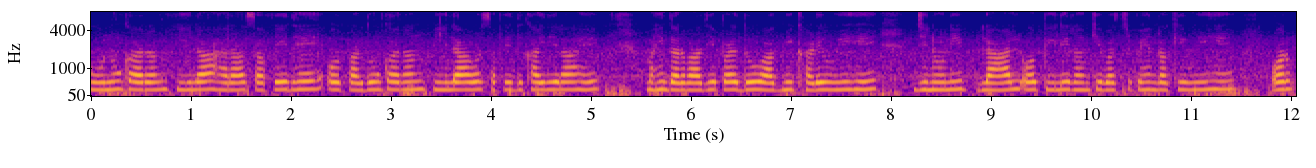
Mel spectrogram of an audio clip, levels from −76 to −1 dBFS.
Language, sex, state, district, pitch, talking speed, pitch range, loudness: Hindi, female, Uttar Pradesh, Ghazipur, 265 Hz, 190 wpm, 260-265 Hz, -19 LUFS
